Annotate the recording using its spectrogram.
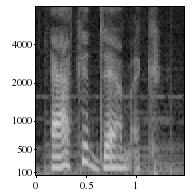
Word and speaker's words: academic: Remember the pronunciation, academic. Keep the first and third syllables strong and the other ones weak.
